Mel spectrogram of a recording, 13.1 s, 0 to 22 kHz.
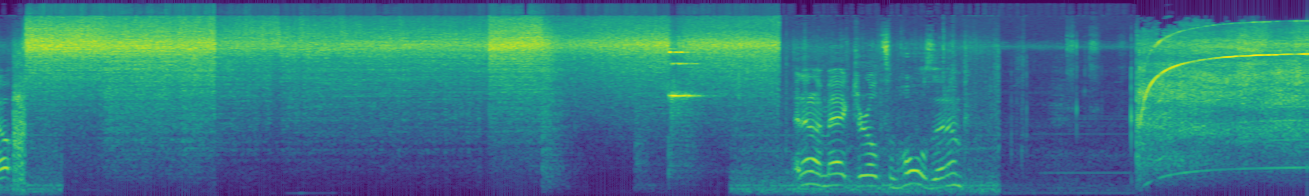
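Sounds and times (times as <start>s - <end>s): steady high hiss: 0.3s - 9.2s.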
